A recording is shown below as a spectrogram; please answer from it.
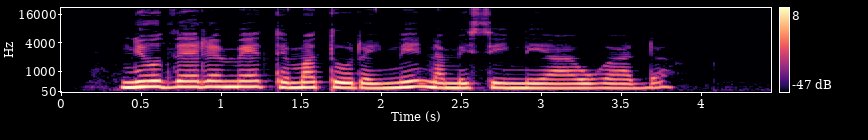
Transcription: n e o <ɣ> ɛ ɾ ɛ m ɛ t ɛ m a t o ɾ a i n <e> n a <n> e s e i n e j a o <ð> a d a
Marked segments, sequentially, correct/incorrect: incorrect, correct, incorrect, incorrect

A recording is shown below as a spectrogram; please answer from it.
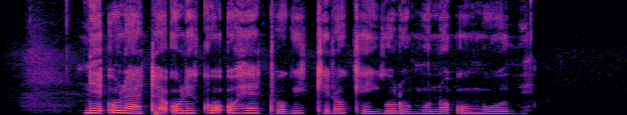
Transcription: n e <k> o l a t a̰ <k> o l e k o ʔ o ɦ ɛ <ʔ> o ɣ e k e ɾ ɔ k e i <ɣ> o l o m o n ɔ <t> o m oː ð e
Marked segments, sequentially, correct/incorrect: incorrect, incorrect, incorrect, correct, incorrect

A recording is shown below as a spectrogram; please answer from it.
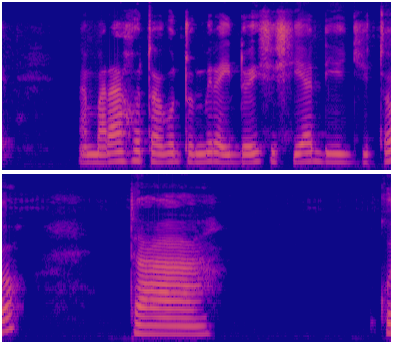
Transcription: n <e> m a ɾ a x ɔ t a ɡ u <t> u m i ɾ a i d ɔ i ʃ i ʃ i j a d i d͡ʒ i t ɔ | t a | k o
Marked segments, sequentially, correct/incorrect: incorrect, correct

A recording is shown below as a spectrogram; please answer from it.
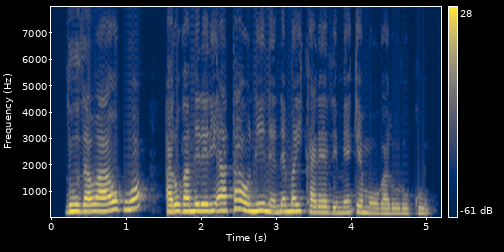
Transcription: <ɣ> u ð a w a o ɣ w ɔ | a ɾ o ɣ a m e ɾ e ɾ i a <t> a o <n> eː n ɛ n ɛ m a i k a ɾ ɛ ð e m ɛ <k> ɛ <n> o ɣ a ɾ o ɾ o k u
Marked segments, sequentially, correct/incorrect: incorrect, correct, correct, correct, incorrect

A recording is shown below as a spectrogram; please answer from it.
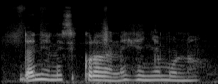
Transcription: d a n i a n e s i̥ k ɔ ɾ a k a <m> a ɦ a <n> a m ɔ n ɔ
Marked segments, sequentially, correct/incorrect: incorrect, incorrect

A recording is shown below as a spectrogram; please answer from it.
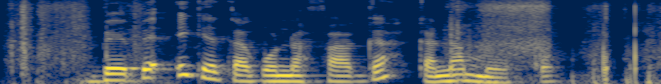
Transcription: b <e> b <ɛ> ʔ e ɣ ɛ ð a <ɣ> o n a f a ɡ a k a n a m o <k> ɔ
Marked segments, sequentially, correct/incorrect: incorrect, correct, correct, correct

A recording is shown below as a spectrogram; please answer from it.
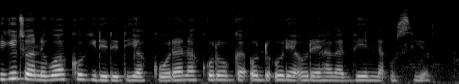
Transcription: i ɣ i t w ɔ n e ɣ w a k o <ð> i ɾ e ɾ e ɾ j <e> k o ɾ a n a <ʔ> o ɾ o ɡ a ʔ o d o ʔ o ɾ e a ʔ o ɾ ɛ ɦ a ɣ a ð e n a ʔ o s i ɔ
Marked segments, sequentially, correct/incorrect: incorrect, incorrect, incorrect

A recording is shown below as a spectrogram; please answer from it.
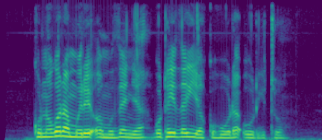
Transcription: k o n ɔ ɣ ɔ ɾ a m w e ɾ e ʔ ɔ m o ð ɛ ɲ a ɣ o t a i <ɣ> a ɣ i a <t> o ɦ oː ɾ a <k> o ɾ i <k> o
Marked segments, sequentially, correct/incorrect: incorrect, incorrect, incorrect, incorrect

